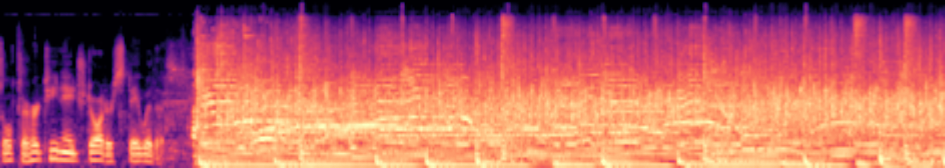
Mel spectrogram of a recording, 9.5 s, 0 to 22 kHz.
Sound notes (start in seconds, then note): 1.9 audience applause; 2.0 jazzy music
